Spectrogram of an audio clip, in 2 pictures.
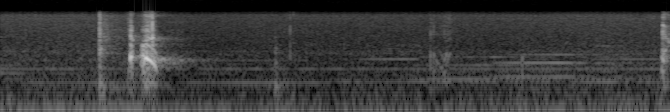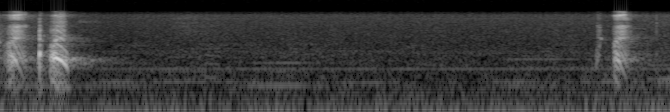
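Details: Twin babies hiccuping alternately: brief, sudden infant hiccup sounds, about twenty a minute, in a quiet room; ordinary infant hiccups.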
